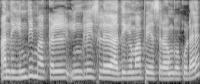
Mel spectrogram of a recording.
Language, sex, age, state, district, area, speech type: Tamil, female, 60+, Tamil Nadu, Erode, rural, spontaneous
